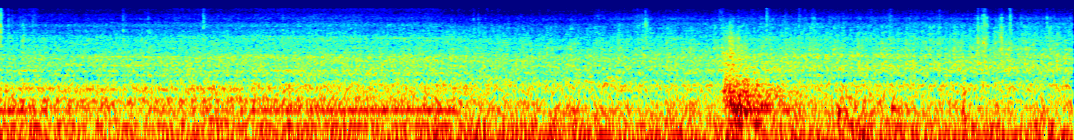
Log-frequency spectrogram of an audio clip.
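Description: DAF truck's diesel engine running at low speed as it creeps forward, a steady low hum whose tone eases about halfway through. A short, louder burst of noise comes about seven seconds in.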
